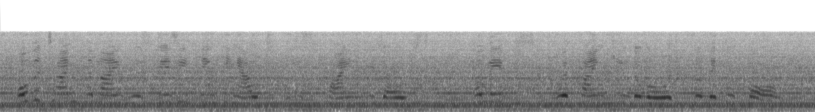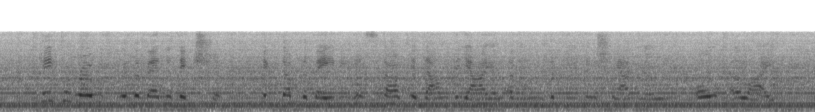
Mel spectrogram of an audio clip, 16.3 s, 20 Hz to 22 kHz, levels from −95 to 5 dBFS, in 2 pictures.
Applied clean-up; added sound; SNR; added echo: none; Engine; -1 dB; none.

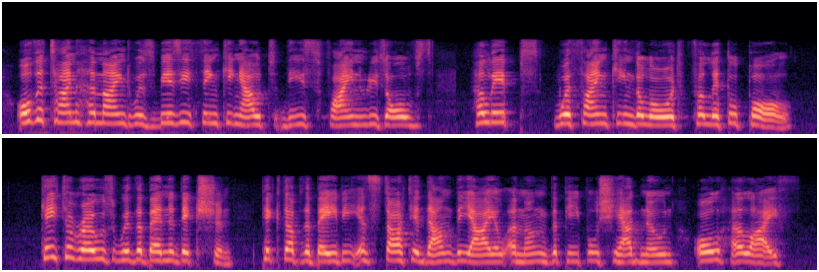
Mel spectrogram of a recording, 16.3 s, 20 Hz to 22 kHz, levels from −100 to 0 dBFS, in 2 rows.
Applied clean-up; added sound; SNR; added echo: none; none; none; none.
